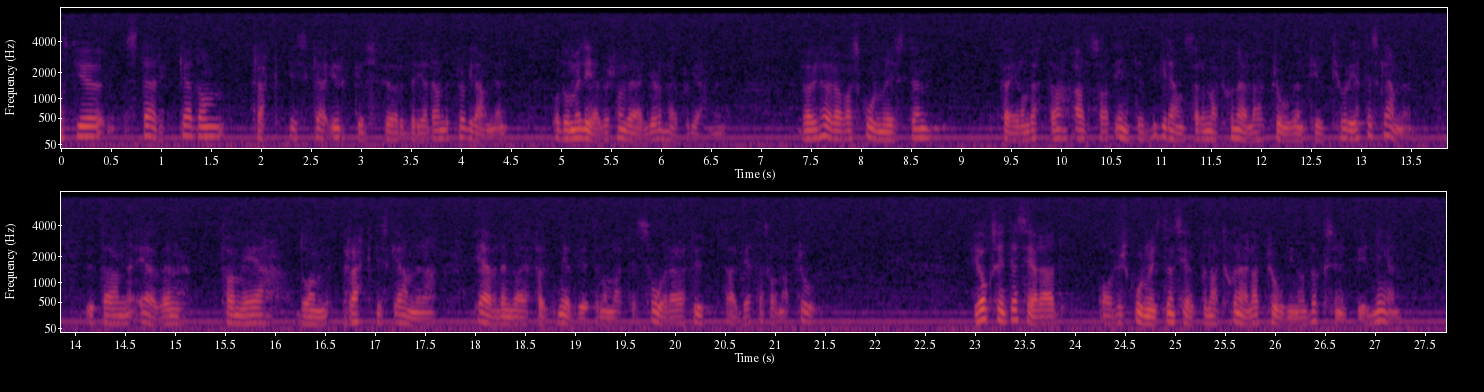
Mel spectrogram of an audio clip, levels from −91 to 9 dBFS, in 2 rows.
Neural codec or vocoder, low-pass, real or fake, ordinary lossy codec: none; 7.2 kHz; real; AAC, 32 kbps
